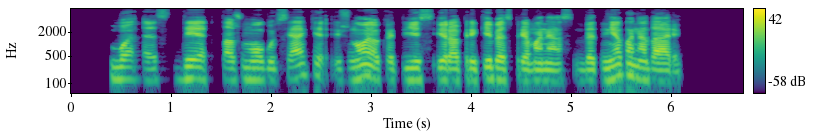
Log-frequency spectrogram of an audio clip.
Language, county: Lithuanian, Kaunas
